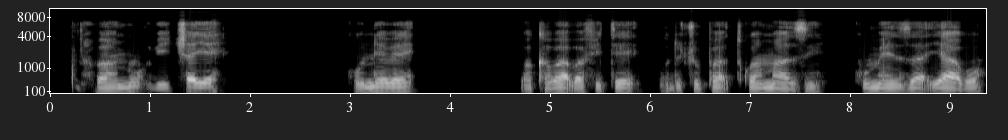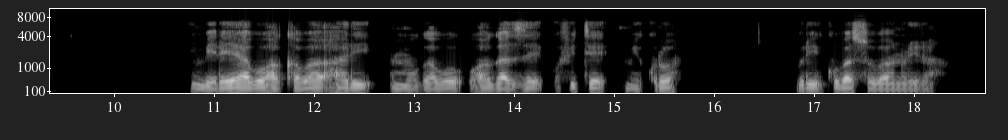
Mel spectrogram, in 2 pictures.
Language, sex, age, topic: Kinyarwanda, male, 25-35, government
